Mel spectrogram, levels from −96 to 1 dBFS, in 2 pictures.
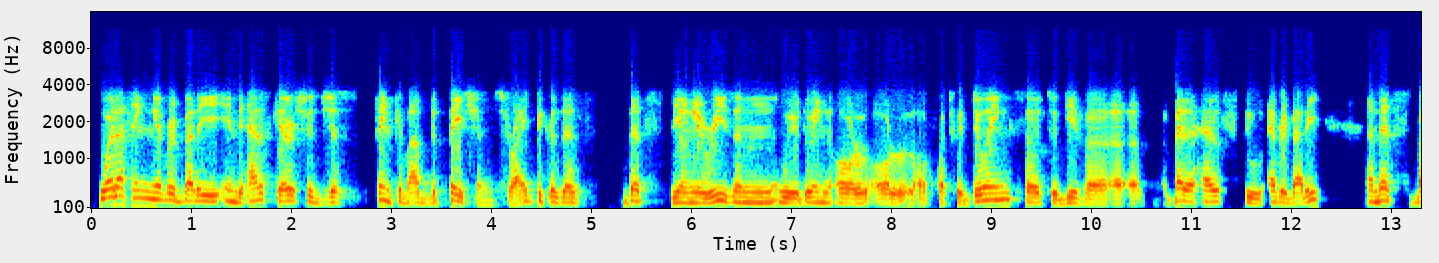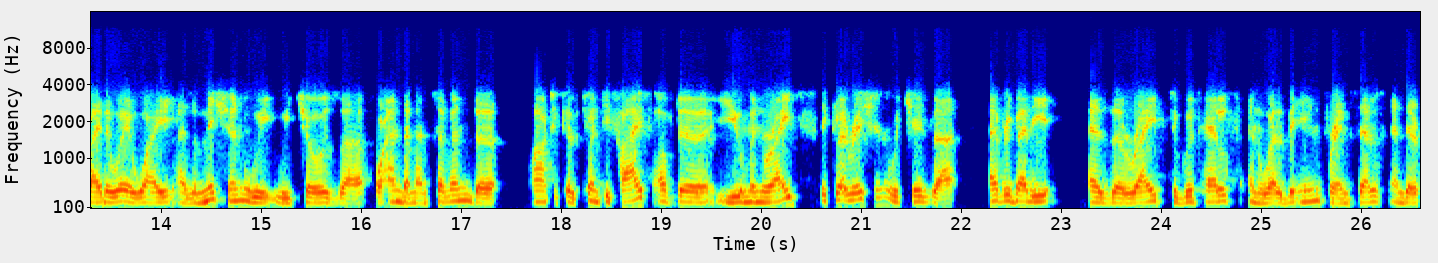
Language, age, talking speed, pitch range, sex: English, 40-59, 175 wpm, 95-115 Hz, male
